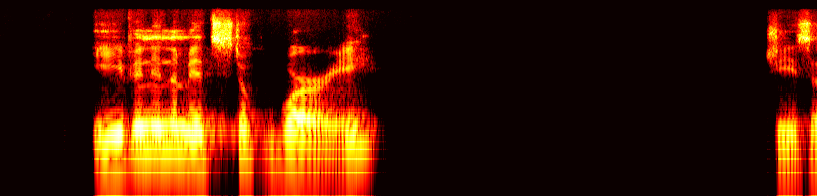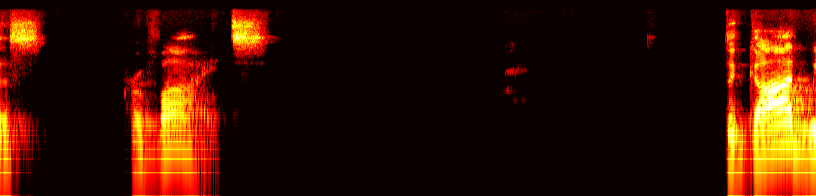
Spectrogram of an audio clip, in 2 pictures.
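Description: A middle-aged man speaks calmly and expressively in short phrases, close by, with pauses.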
